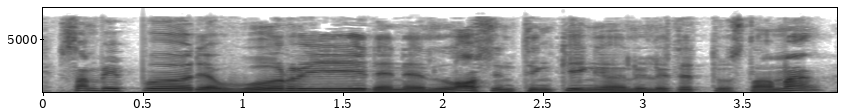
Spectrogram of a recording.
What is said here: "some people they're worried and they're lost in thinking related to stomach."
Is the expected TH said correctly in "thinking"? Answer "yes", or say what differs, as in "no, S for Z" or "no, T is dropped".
no, T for TH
